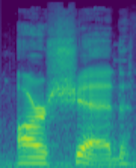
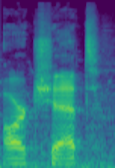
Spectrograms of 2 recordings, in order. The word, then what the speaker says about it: Archet: are a few suggestions our shed not archet or our chad kellondim not celandim uh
